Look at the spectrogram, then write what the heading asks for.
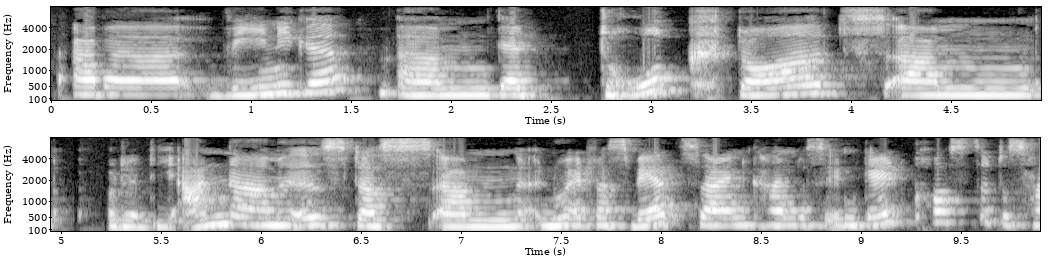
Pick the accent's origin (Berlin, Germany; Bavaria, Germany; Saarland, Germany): Berlin, Germany; Auch für mich jetzt als äh, Berlinerin total normal, Secondhand-Klamotten zu kaufen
